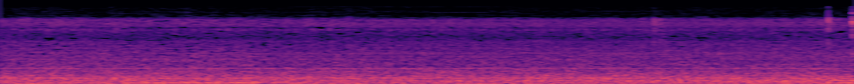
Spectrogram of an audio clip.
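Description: Steady street traffic noise with a low engine rumble underneath.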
